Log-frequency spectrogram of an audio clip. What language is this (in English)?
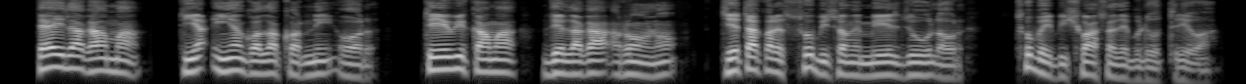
Kullu Pahari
